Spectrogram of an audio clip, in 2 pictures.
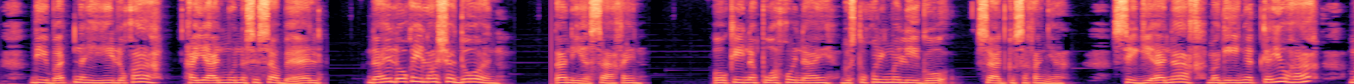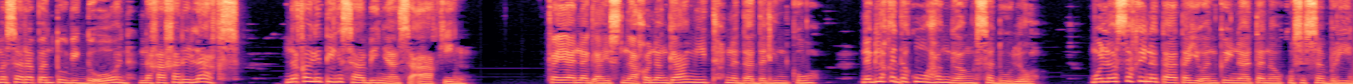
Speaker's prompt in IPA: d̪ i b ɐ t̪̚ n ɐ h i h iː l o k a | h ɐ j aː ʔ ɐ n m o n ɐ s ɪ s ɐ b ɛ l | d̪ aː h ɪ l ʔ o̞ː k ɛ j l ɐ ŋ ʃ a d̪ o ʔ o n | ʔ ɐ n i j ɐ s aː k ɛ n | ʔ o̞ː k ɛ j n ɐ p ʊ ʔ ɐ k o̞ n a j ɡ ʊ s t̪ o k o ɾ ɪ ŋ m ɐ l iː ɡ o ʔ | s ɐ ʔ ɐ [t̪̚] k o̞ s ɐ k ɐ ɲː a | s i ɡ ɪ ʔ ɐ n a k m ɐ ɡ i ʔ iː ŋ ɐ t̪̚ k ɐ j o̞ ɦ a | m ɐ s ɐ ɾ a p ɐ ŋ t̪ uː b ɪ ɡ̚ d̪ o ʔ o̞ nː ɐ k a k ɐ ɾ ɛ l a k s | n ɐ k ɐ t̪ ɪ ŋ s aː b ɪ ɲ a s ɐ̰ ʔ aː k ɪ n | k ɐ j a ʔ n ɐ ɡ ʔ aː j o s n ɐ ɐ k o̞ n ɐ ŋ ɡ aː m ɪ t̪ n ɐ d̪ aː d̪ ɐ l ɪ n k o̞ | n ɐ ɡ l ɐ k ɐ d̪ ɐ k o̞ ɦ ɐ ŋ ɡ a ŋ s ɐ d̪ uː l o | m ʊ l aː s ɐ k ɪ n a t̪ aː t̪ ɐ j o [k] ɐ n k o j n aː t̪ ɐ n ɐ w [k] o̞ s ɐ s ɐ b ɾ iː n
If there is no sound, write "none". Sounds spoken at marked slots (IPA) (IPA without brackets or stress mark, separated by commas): d̪̚, ʔ, k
